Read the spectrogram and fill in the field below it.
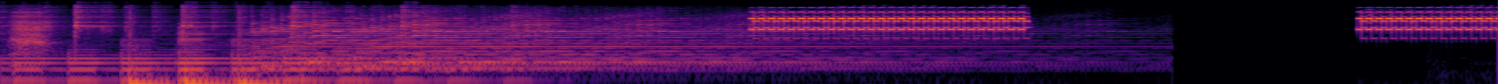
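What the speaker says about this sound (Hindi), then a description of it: "बबीता जी का फोन" An incoming call on a telephone sets off a bright electronic ringtone in two bursts, separated by a brief silence, after a loud, cluttered opening of other sound.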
